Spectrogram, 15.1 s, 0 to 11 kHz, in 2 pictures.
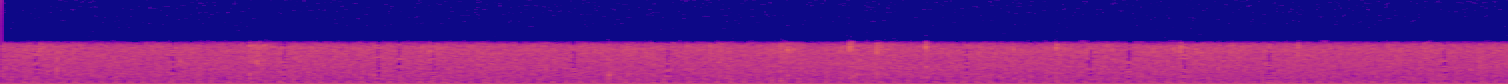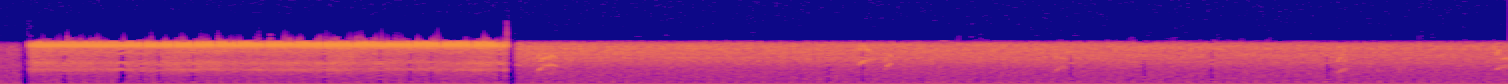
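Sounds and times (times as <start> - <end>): background hiss: 0.0 - 15.0
night insects trilling: 7.7 - 15.0.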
